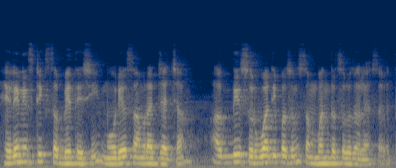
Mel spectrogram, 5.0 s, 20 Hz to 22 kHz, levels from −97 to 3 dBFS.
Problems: none marked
